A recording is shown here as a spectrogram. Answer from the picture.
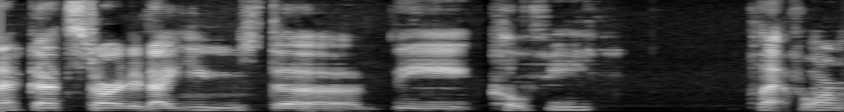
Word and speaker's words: Ko-fi: is not pronounced like coffee. And I'm like, what do y'all mean? Yeah, I'm like, what do you mean? And so I clicked it and they're like, oh, coffee. Kofi rhymes with no fee.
